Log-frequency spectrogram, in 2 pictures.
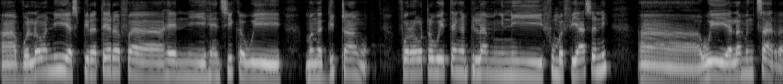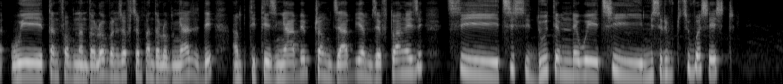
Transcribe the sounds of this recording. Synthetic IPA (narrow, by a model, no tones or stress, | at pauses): avualowaniaspiɾat̪eɾəfaɦeniɦent͡sikʲəwemaŋad̪iʈ͡ʂaŋu | faɾaoaʈ͡ʂəwet̪eŋampilamiɲinifumbəfiasani | awealamiŋit͡saɾəwet̪anifavinand̪alovanzafḁt͡sampand̪aloviɲazid̪eampi̥t̪it̪eziɲabapi̥ʈ͡ʂaŋud͡ziabiaminzefi̥t̪uaŋizit͡sit͡sisid̪ut̪aminawet͡simisiɾivuʈ͡ʂu̥t͡sivuasesi̥ʈ͡ʂi̥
